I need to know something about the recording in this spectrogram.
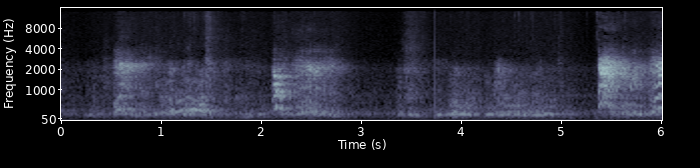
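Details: Play-fighting pair of Pomeranians: spaced bursts of gravelly growling and snarling about every one to two seconds, with softer grumbles between and a sharp loud snarl at the end.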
